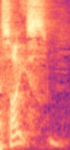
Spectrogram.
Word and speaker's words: Seuss: Se pronuncia Seuss. Según él.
